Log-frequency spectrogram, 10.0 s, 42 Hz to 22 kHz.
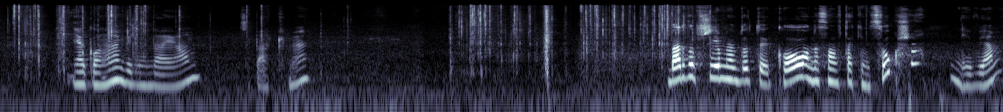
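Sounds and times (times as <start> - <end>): plastic candy bag crinkling: 0.0 - 3.6, 4.4 - 7.4.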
